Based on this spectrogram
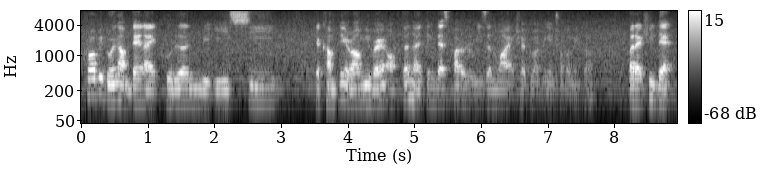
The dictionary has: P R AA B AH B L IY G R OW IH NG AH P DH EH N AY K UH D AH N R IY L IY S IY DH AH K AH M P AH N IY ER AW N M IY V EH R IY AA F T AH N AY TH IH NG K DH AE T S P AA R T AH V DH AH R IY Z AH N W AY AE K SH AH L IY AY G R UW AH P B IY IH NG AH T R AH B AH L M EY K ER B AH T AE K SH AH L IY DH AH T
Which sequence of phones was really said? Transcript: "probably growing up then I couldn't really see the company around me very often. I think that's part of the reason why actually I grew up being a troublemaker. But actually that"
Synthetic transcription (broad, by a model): P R AA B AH B L IY G R OW IH NG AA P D EH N AY K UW D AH N R IY L IY S IY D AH K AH M P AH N ER AW N M IY V EH R IY AA F T AH N AY T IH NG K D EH T S P AA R T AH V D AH R IY Z AH N W AY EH K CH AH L IY AY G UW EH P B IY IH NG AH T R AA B AH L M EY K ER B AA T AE K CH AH L IY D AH T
